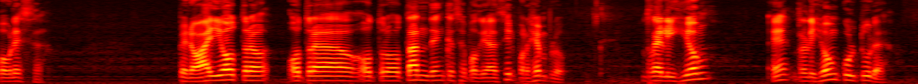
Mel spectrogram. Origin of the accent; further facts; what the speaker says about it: Andalusia, Spain; O sea, nosotros como andaluces estamos en los últimos de la fila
